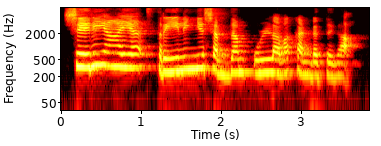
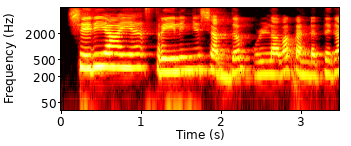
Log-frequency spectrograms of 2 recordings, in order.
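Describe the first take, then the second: First: Slow, deliberate reading of the question; slow dictation. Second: Said in the usual way. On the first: Shown as a demonstration. Teacher reading the exam question aloud to students, slow and deliberate. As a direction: read it out slowly so students can follow. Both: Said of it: "എന്നാണ് ട്ടോ".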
